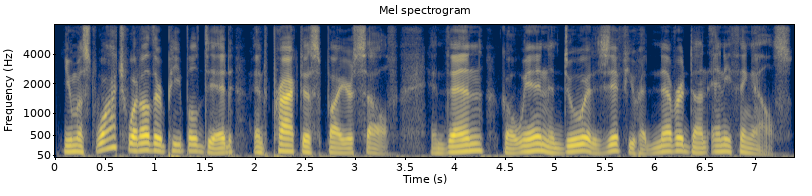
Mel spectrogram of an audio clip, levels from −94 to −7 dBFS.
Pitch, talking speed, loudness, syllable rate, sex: 120 Hz, 210 wpm, -20 LUFS, 5.3 syllables/s, male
